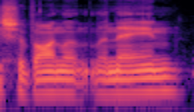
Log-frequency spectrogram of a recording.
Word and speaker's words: Siobhan Linnane: We got Siobhan Linnane.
